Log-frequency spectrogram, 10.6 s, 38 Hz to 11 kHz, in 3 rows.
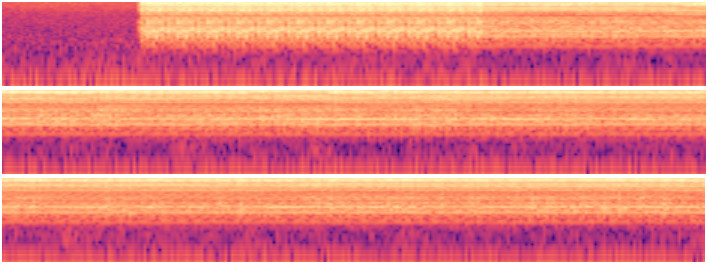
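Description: Nikon Z9 firing a continuous high-speed burst, its shutter sound repeating so fast, with the footage sped up fourfold, that it runs together into a steady buzz. The buzz starts just under a second in and eases slightly in level a couple of seconds later.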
